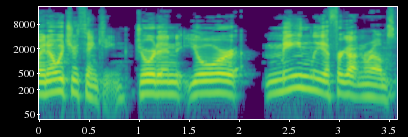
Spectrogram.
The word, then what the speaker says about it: Jorphdan: Hello everybody, Jordan here, the PH is silent.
